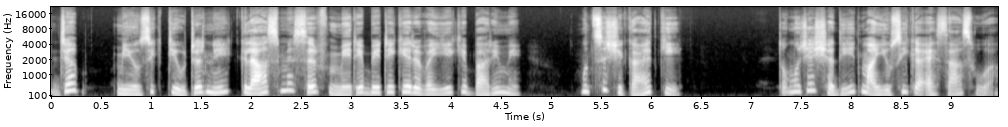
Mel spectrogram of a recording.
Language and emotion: Urdu, sad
